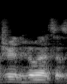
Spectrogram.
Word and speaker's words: Huertas: Adrian Huertas is how I pronounce it.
